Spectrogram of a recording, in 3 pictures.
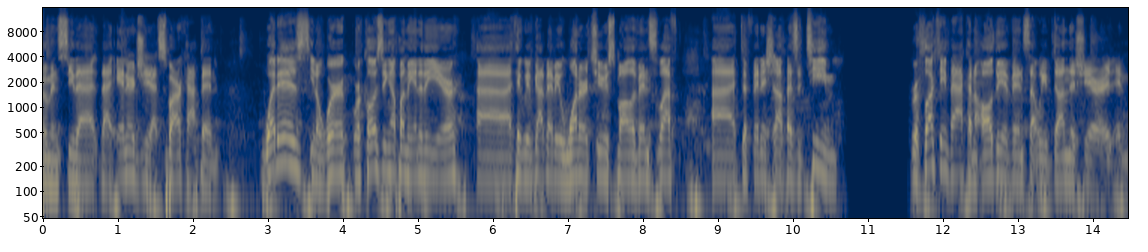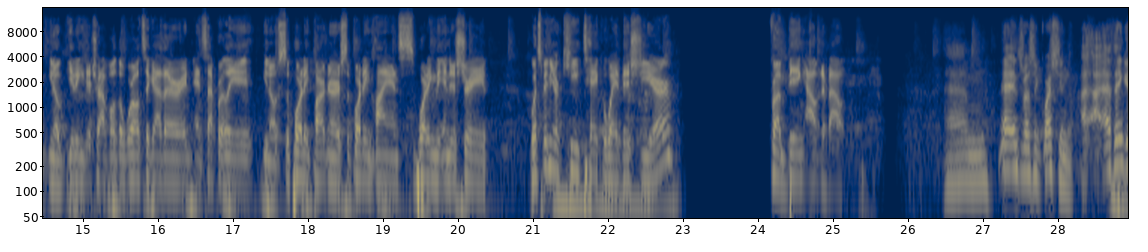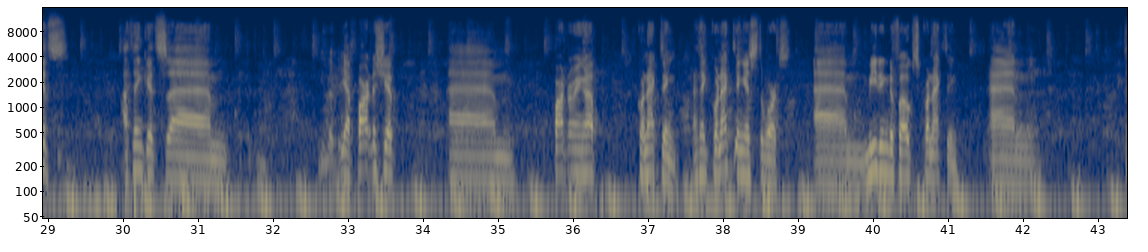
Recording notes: Event Season Recap from Montreal. Filmed on location in Montreal during Lightspeed Oxygen Summit!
